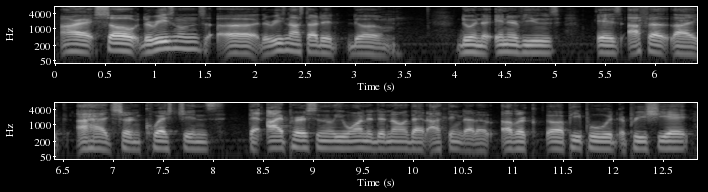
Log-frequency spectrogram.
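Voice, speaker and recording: A man from Jamaica with a Jamaican accent, a guest chatting casually in an interview with slangy, laid-back talk. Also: fairly low pitch. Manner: slangy, laid-back, leans on "you feel me". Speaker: guest, media platform owner.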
